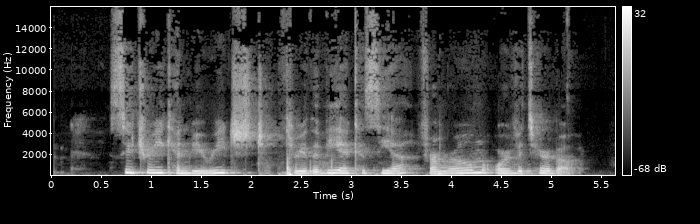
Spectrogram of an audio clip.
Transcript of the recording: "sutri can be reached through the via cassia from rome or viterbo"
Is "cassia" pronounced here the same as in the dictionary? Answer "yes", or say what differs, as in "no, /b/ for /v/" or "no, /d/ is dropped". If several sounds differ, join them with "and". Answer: no, /s/ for /ʃ/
